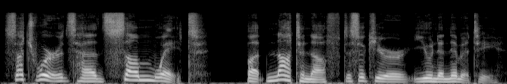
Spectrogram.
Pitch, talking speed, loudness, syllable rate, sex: 145 Hz, 130 wpm, -18 LUFS, 4.0 syllables/s, male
